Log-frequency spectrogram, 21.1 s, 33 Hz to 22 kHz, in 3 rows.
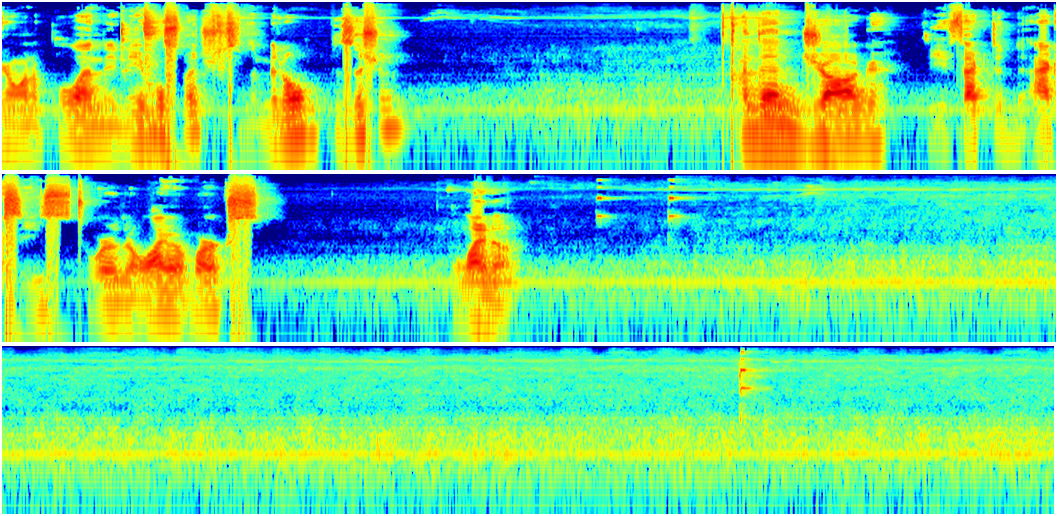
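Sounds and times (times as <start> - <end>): robot electrical hum: 0.0 - 2.7.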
